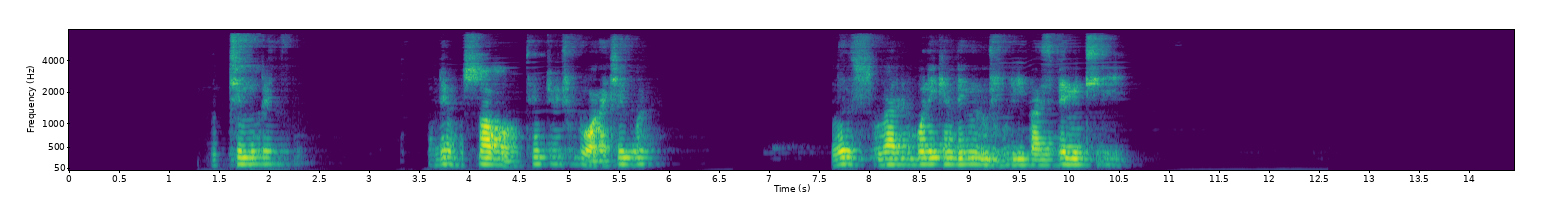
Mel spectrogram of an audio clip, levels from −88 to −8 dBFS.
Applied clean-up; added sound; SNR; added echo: neural mask model DeepFilterNet 3.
